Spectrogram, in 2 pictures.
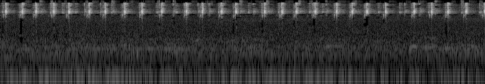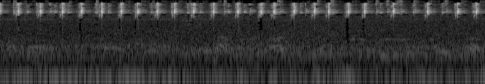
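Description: A cicada keeps up a thin, very high chirping, evenly repeated at roughly seven pulses per second. A faint low murmur of background noise sits underneath.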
